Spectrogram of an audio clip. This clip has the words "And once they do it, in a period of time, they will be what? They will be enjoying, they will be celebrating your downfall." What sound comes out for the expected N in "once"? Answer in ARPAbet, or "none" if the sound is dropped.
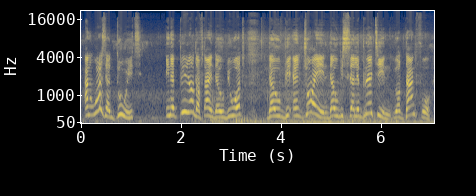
none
